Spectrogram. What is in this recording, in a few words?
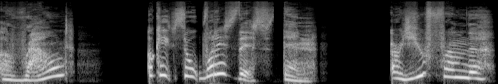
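Voice, English; New War; Operator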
